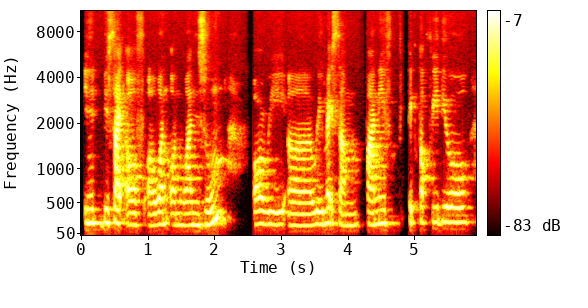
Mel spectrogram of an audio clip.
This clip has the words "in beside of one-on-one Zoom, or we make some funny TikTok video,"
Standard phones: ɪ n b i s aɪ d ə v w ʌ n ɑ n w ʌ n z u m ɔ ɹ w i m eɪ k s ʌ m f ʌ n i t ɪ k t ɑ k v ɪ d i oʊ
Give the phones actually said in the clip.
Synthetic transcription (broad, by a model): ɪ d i s aɪ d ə f w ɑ n ɑ n w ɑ n z u m ɔ w w i m eɪ k s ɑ m p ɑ n i t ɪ k t ɑ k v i d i oʊ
